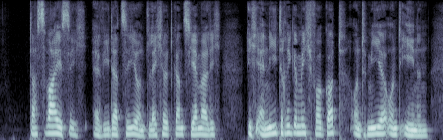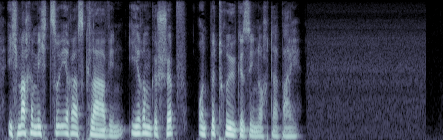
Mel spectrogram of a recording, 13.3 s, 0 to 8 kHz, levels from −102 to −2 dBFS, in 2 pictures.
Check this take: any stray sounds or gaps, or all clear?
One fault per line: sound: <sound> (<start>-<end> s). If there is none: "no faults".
no faults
